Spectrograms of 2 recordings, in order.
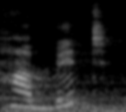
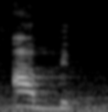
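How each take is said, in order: First: The word starts with an h sound. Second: The word starts with a vowel, no h. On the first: The speaker calls it wrong. "Instead of habit" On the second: The speaker calls it right. "in French we don't pronounce the H"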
